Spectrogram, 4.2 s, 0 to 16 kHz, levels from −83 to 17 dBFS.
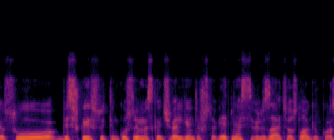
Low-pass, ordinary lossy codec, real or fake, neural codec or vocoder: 7.2 kHz; Opus, 16 kbps; real; none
